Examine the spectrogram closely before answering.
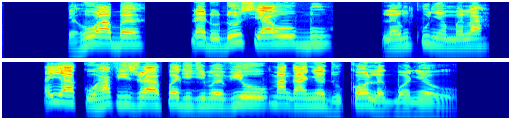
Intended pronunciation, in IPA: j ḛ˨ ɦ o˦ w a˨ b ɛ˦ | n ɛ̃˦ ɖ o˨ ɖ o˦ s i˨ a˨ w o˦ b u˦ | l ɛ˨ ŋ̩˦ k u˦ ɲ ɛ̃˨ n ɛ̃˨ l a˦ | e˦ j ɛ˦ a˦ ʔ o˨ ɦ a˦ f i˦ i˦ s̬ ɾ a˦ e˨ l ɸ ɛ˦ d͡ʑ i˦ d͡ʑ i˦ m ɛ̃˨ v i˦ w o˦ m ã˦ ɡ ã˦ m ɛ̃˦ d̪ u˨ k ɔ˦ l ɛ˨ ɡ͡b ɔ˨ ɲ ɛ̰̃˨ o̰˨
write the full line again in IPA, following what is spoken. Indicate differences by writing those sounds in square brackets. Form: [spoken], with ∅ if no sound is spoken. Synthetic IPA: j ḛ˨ ɦ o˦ w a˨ b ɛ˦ | n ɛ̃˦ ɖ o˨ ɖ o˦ s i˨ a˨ w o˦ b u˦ | l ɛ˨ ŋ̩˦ k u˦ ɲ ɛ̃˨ [m] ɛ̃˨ l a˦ | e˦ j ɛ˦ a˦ [k] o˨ ɦ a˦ f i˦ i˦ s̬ ɾ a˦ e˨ l ɸ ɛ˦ d͡ʑ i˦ d͡ʑ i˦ m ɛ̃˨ v i˦ w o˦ m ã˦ ɡ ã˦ [ɲ] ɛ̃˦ d̪ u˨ k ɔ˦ l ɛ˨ ɡ͡b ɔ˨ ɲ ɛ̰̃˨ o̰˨

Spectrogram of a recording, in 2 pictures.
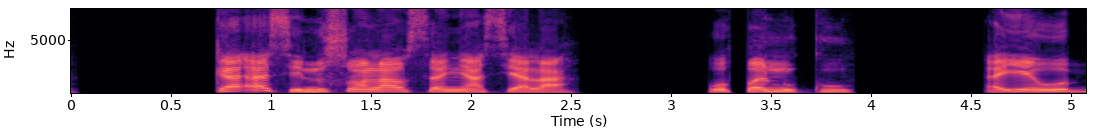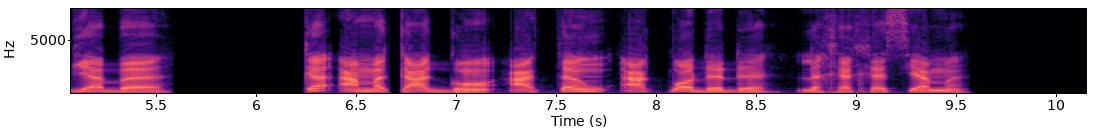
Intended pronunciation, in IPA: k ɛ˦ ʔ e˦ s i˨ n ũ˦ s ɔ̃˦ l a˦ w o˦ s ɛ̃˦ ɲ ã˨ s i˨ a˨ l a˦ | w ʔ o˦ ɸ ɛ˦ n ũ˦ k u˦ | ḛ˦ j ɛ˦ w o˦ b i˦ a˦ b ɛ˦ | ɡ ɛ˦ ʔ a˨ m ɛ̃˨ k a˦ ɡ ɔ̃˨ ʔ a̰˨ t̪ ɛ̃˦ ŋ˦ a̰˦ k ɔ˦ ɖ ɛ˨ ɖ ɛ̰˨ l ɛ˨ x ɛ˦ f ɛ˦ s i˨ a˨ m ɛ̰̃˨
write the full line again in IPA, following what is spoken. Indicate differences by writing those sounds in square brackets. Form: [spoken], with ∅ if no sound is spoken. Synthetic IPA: k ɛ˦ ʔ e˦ s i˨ n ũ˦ s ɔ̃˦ l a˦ w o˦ s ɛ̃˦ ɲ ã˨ s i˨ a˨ l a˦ | w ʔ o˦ ɸ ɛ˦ n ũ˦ k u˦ | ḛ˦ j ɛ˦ w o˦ b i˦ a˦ b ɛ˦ | [k] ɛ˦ ʔ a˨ m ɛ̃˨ k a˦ ɡ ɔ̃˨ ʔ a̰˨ t̪ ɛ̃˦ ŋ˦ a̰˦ [k͡p] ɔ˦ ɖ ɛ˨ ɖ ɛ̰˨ l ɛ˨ x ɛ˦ [x] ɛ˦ s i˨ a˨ m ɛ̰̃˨

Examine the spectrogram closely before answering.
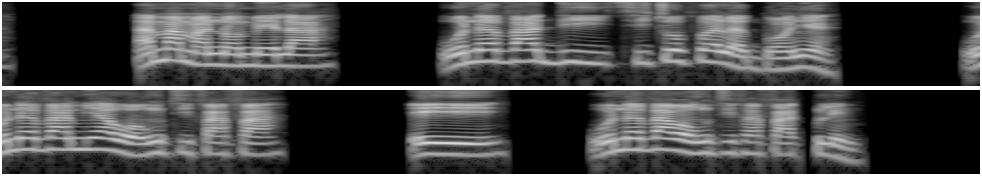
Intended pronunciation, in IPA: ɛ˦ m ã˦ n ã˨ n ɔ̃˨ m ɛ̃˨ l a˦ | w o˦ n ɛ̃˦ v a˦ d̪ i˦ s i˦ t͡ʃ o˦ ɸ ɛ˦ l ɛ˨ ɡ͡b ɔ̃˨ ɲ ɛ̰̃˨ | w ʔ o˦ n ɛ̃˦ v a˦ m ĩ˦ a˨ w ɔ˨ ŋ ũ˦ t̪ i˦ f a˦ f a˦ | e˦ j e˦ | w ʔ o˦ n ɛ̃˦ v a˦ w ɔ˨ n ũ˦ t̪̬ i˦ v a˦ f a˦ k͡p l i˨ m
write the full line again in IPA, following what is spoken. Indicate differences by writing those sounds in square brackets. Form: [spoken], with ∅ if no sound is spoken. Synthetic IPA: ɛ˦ m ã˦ [m] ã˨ n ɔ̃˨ m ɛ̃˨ l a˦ | w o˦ n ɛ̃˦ v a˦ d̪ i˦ s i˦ t͡ʃ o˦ ɸ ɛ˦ l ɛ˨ ɡ͡b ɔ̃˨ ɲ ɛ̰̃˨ | w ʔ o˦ n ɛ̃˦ v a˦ m ĩ˦ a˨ w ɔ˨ ŋ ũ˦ t̪ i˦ f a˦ f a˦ | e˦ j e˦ | w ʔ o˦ n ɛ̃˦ v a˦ w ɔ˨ [ŋ] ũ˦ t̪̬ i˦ [f] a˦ f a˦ k͡p l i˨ m

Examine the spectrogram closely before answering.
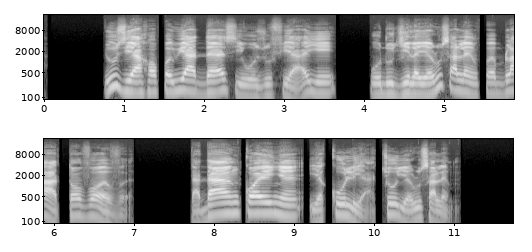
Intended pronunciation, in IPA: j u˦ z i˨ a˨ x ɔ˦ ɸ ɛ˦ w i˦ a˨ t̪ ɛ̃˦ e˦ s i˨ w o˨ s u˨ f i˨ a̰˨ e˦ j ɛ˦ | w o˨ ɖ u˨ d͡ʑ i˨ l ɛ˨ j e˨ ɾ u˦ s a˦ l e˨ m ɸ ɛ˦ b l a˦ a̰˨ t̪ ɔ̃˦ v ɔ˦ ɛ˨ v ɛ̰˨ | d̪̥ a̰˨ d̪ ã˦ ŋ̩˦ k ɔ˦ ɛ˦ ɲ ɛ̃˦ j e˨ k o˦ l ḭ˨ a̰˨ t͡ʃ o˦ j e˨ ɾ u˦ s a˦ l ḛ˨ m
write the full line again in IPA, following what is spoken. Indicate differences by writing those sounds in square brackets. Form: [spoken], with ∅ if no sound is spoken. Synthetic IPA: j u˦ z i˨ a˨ x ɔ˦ ɸ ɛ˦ w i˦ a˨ [d̪] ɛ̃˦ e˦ s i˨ w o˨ [z] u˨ f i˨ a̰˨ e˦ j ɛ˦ | w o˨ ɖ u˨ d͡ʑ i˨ l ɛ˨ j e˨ ɾ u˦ s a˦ l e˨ m ɸ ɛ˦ b l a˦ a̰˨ t̪ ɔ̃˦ v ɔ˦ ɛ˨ v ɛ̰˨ | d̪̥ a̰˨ d̪ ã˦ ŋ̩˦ k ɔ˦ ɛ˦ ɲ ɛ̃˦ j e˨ k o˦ l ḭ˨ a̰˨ t͡ʃ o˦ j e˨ ɾ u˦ s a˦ l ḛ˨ m

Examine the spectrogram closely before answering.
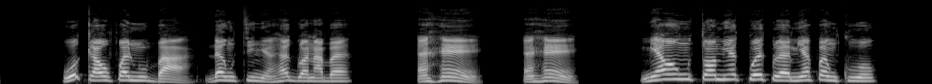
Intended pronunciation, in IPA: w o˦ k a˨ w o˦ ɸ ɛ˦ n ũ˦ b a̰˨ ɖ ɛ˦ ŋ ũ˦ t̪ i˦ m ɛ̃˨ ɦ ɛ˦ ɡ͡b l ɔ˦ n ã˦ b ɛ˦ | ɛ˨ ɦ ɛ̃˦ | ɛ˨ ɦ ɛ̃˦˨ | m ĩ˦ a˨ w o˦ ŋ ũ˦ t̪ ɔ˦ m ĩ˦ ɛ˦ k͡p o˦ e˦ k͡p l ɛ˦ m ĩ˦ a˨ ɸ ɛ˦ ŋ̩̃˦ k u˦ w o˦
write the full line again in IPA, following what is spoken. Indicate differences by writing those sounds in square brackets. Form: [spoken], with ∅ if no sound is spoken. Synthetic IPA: w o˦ k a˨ w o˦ ɸ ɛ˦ n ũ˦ b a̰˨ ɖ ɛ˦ ŋ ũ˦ t̪ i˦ [ɲ] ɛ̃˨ ɦ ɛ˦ ɡ͡b l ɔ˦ n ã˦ b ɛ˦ | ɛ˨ ɦ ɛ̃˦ | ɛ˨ ɦ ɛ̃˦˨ | m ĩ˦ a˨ w o˦ ŋ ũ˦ t̪ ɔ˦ m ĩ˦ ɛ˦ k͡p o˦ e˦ k͡p l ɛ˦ m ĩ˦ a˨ ɸ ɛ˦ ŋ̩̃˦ k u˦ w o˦

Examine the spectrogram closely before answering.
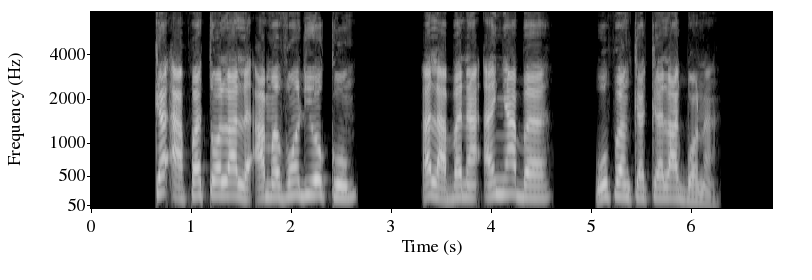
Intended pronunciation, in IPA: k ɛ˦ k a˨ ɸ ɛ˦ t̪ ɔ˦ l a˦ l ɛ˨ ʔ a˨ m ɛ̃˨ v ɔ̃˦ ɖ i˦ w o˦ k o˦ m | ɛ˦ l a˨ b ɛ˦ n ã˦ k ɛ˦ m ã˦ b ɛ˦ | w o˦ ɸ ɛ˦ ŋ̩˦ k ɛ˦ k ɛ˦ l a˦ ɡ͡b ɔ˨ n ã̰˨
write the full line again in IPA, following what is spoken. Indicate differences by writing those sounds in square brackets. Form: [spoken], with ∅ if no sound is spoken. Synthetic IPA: k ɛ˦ [ʔ] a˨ ɸ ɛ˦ t̪ ɔ˦ l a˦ l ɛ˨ ʔ a˨ m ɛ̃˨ v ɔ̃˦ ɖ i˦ w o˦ k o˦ m | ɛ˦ l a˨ b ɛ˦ n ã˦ [ʔ] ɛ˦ [ɲ] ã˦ b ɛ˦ | w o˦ ɸ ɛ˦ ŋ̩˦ k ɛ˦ k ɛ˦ l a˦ ɡ͡b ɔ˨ n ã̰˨

